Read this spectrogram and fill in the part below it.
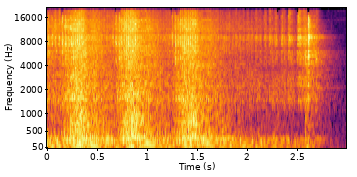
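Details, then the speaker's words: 2020 Orion RXB 150 single-cylinder pit bike, before repair: uneven surging revs that pulse and stumble then die away; rough running blamed on an unjetted aftermarket carburetor, with some smoke from oil overfilled to the brim. "It doesn't run very good because this engine does not run very well because the carburetor is not jetted at all."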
